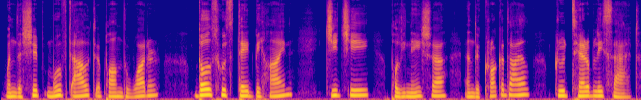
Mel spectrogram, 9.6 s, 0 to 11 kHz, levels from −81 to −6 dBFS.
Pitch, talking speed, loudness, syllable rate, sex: 150 Hz, 130 wpm, -19 LUFS, 4.5 syllables/s, male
